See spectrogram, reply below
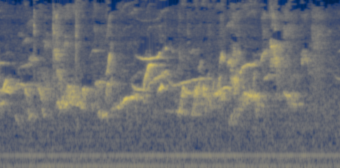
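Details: Several kept shama birds singing on a rainy day: a dense, continuous stream of varied whistled and chattering phrases with rising and falling slurs, fairly loud throughout, with a steady low hum underneath.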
